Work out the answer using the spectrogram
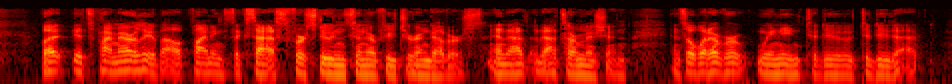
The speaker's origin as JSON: {"language": "English", "region": "Alaska", "country": "United States", "tie": "born or raised there", "said": "So I grew up in Alaska. I graduated from the University of Alaska Fairbanks."}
